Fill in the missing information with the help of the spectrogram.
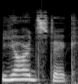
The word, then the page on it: yardstick: American English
